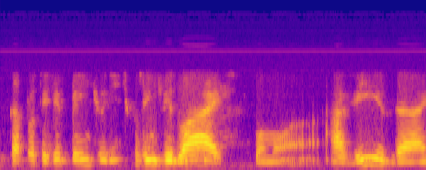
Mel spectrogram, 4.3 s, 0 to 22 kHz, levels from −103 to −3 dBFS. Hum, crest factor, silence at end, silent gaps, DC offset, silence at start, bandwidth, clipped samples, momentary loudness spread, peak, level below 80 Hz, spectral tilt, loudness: none; 16 dB; 0 s; none; under 0.1%; 0.1 s; 6.6 kHz; under 0.1%; 17 LU; 0 dBFS; -66 dBFS; -8.5 dB/octave; -16 LUFS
